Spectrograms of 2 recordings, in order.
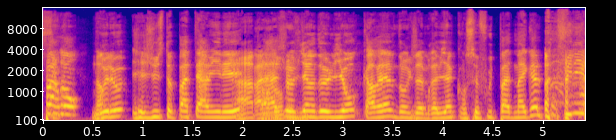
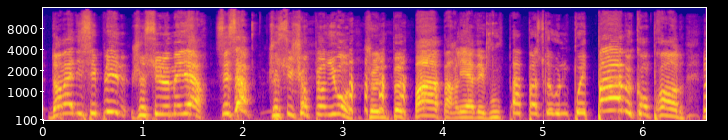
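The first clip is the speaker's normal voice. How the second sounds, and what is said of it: Imitates another person's voice. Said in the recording (French): “une petite imitation ... Une imitation du professeur Raoult”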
